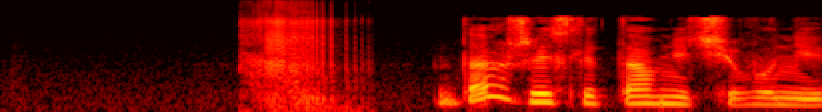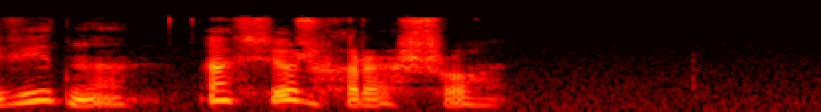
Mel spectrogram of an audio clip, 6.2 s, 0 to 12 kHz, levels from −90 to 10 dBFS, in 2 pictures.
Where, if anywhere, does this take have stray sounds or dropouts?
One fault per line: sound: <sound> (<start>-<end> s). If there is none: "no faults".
sound: squeak (0.9-1.4 s)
